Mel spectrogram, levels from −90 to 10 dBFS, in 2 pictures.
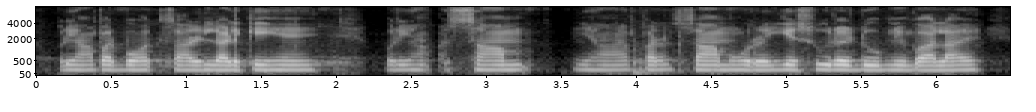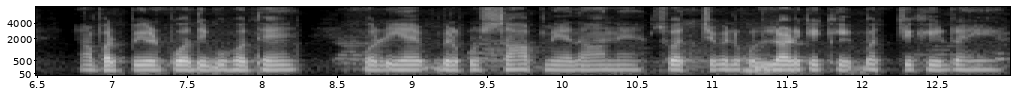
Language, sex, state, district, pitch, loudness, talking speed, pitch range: Bundeli, male, Uttar Pradesh, Jalaun, 165 Hz, -19 LUFS, 180 wpm, 165-170 Hz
